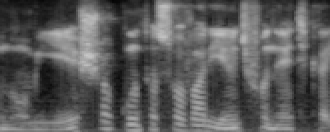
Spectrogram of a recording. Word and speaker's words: Yeshua: Daí o nome de Yeshua em aramaico, que se pronuncia como Yeshu, tendo em vista que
